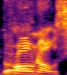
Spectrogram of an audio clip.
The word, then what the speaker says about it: Kronos: it I said it wrong the last time Kronos yes yeah yeah Kronos the new dawn which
